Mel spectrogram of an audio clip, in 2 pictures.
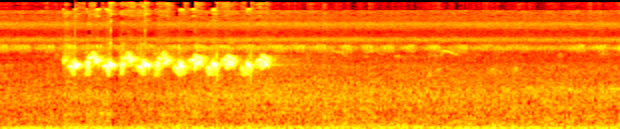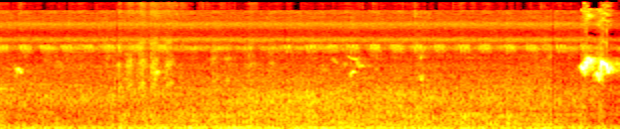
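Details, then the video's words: Sooty-headed bulbul song used as a lure to call wild bulbuls: a quick run of bright, bubbly notes in the first two seconds, then quiet background hiss, with one more short burst at the very end. "SUARA BURUNG KUTILANG GACOR. AMPUH MEMANGGIL KUTILANG LIAR.."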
